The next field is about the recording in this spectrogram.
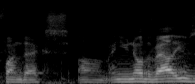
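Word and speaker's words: Fundecks: Well, I tell you what, Fundex is a great idea, and just the way it's spelled, F-U-N-D-E-C-K-S. Fundex.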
